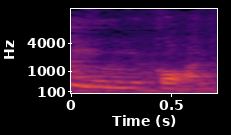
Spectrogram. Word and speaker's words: unicorn: Okay, so it is giving you the pronunciation of Y.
